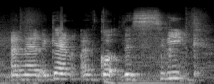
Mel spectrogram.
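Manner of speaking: normal talking voice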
